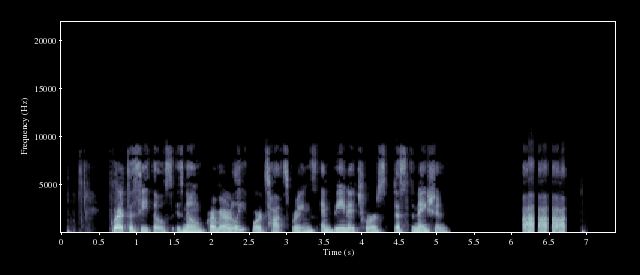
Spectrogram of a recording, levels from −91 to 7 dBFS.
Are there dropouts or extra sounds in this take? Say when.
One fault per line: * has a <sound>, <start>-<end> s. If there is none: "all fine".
* has a laugh, 6.2-6.7 s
